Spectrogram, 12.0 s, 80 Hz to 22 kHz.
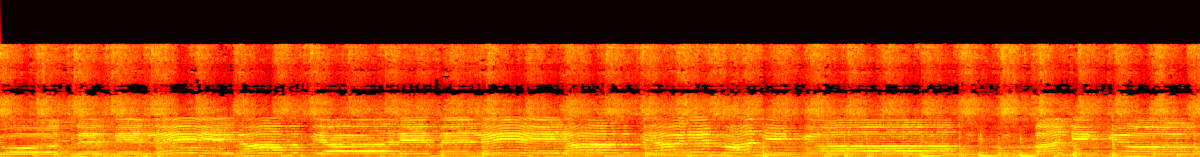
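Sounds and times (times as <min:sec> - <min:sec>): instrumental accompaniment: 0:00.0 - 0:12.0
young voice singing: 0:00.0 - 0:12.0
drum strokes: 0:00.4 - 0:12.0.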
